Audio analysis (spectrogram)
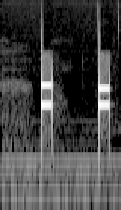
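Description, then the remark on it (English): Two telephone keypad tones beep in sequence, each a steady dual-pitched electronic tone lasting about a fifth of a second, separated by a short pause, with a faint low hum underneath. “You're pushing the buttons there”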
